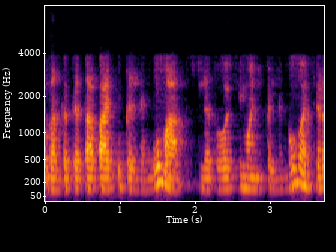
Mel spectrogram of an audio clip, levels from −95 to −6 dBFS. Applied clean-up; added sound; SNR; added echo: neural mask model DeepFilterNet 3.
